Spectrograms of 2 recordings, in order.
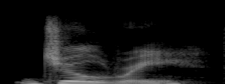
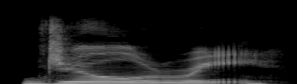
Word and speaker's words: jewelry: jewelry jewelry jewelry okay the sound of letter L comes right before the sound of letter R so jewelry jewelry jewelry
